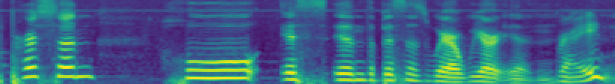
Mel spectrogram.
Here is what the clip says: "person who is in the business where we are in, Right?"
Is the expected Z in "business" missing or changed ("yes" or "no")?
no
